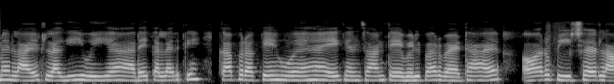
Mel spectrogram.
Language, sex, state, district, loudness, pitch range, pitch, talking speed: Hindi, female, Bihar, Purnia, -18 LUFS, 195-205 Hz, 200 Hz, 195 wpm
